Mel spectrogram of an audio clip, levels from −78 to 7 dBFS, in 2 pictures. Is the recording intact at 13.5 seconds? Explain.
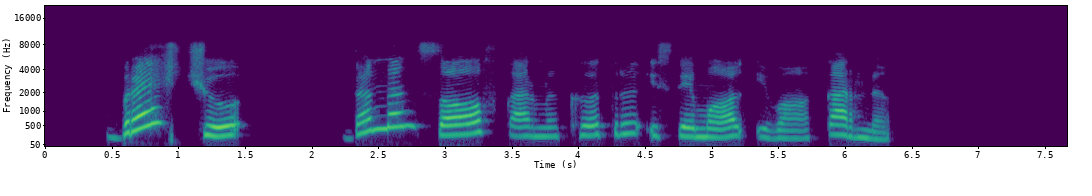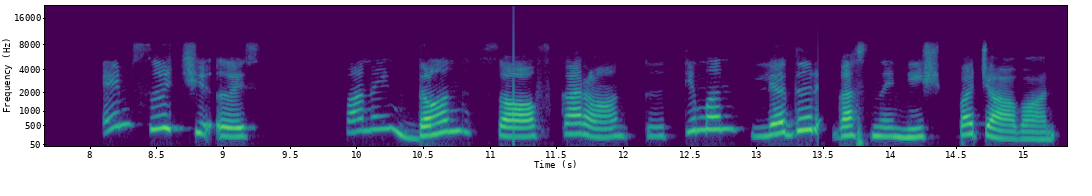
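No. At 13.46 s there is a sudden jump forward in the speech, most likely a dropped buffer (overrun): roughly 20 ms of samples were overwritten before being read, and the surrounding audio was spliced directly together without any gap.

Across this moment, as throughout, Opus voice compression in SILK mode is plainly audible. The band stops near 8 kHz and the coarse excitation coding makes the speech muffled, hoarse and slightly robotic, which fits a low bitrate of about 12 kbps.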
